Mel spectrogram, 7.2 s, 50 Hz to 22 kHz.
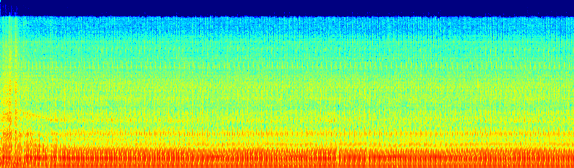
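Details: Honda GL650 at its first start after a full rewire: smooth, even V-twin idle with a steady low burble and no knocks or ticks. Stock headers with a crossover run into a merge and Cone Engineering muffler. Normal idle.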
